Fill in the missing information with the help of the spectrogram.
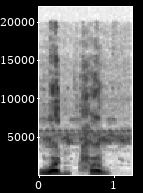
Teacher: bunyi nun sukun dibaca jelas. Wan haru, tidak boleh dibaca dengung. Wan haru, juga tidak boleh dibaca samar antara dengung dan jelas. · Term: izhar halki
